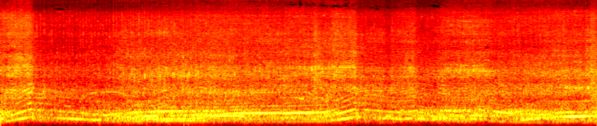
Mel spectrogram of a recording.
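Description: Several front-wheel-drive demolition derby cars' engines running and revving at once, their pitches overlapping and rising and falling as the cars manoeuvre for hits.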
